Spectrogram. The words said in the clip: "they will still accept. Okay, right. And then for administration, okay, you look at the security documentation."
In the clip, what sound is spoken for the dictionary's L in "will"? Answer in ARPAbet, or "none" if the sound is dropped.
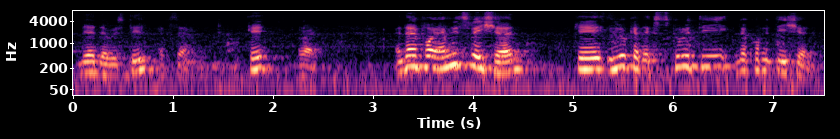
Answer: W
